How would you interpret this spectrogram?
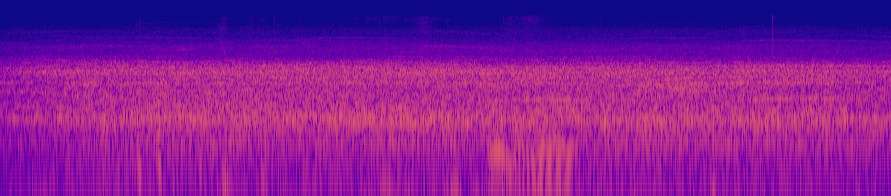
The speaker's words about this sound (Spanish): Hay una pañolada importante, ¿eh? Además de los gritos de fuera, fuera y los silbidos.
